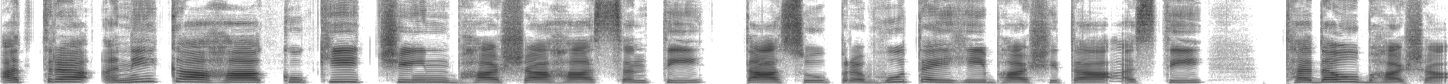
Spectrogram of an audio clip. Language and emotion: Sanskrit, neutral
